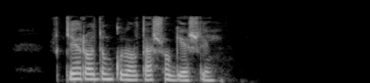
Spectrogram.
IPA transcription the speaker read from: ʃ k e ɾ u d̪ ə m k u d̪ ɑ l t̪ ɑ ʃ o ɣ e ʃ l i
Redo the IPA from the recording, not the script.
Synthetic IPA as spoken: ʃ k e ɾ o d̪ ə m k u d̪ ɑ l t̪ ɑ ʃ o ɣ e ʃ l i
